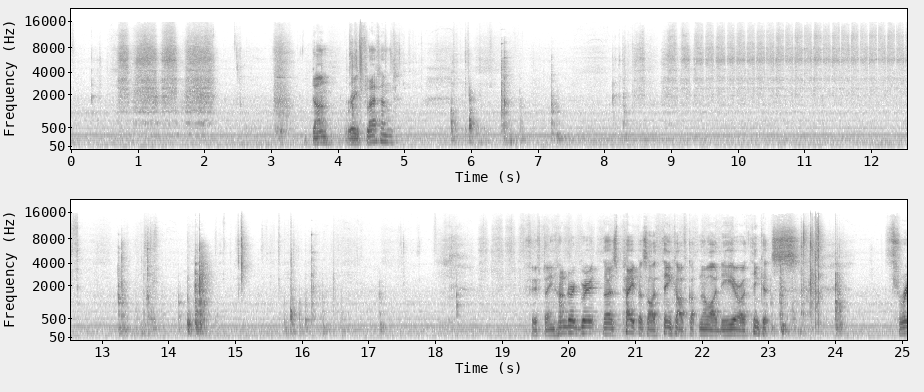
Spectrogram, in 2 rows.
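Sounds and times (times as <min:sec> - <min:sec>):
chisel scraping on abrasive paper: 0:08.5 - 0:12.7.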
